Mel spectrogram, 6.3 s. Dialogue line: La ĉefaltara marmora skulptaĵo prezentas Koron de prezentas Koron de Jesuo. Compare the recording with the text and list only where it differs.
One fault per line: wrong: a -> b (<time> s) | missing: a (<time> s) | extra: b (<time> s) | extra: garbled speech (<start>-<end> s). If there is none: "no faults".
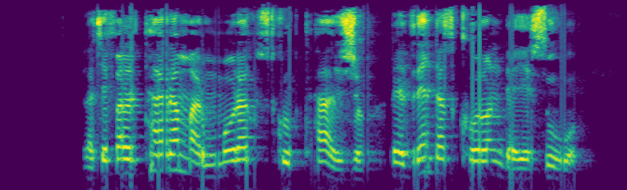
missing: prezentas Koron de (5.3 s)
